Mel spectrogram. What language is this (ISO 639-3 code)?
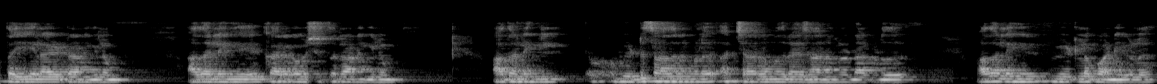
mal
